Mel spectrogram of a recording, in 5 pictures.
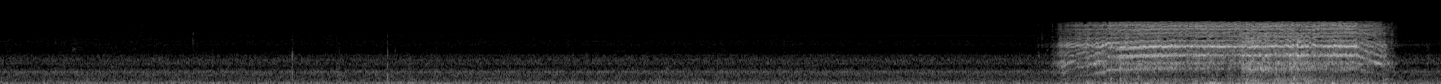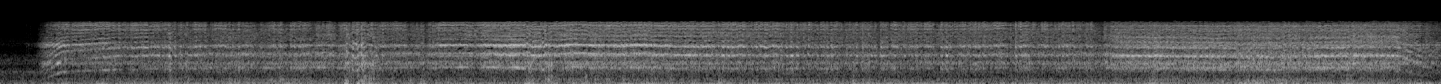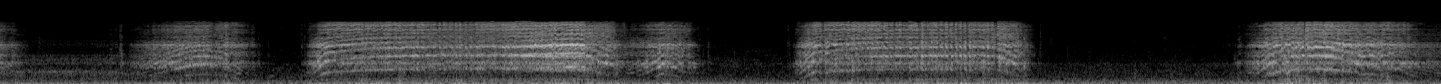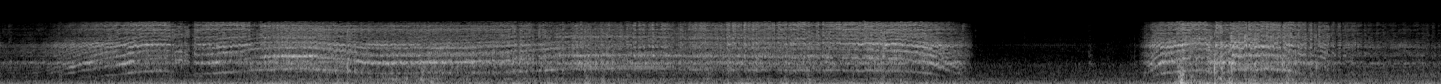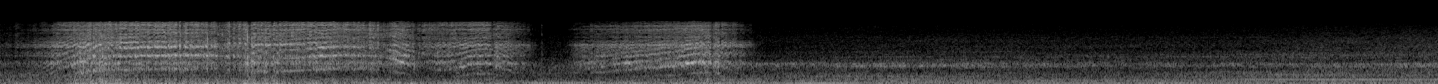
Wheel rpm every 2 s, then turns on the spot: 0, 0, 0, 0, 0, 110, 170, 90, 200, 200, 200, 200, 200, 190, 50, 50, 170, 90, 90, 100, 40, 90, 130, 160, 170, 180, 70, 100, 80, 150, 170, 60, 50, 0, 0, 0.
30-32 34-36 38-40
